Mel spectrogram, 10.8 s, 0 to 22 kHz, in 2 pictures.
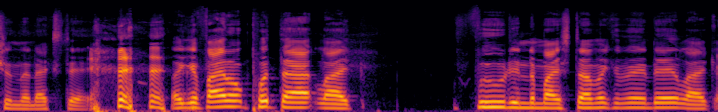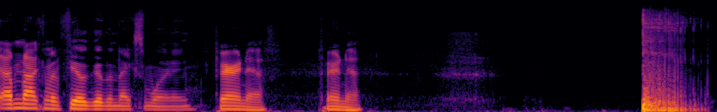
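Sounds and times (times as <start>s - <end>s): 
speech: 0.0s - 2.8s, 3.6s - 8.2s
buzzy rumbling fart-like noise: 10.2s - 10.7s.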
